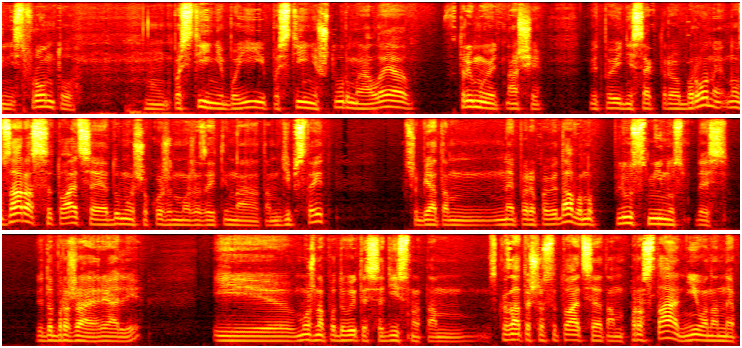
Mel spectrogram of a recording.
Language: Ukrainian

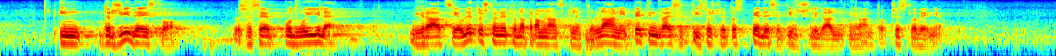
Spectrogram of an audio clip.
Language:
Slovenian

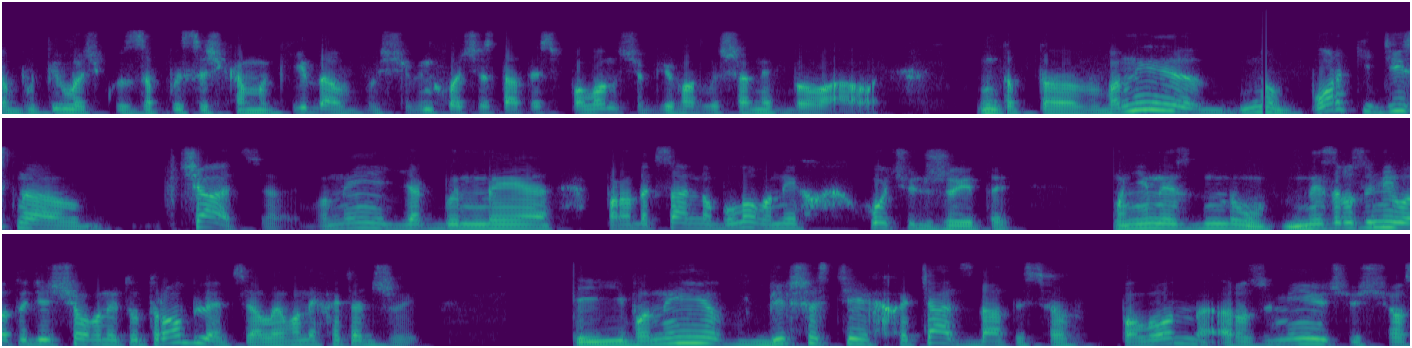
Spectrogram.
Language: Ukrainian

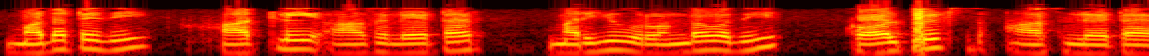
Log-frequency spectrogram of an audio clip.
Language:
Telugu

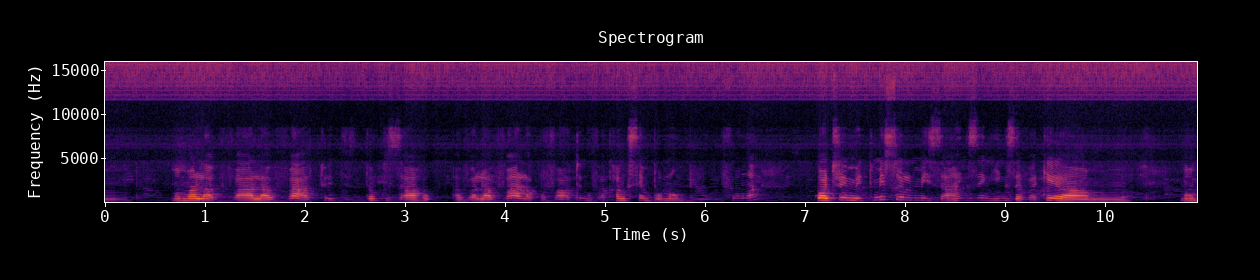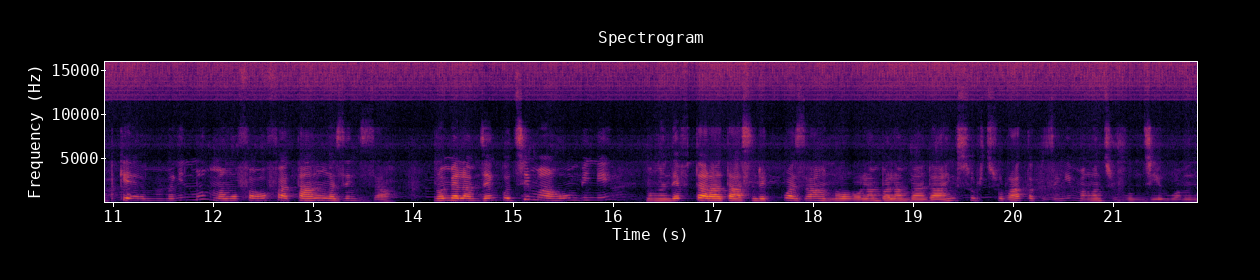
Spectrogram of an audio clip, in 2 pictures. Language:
Northern Betsimisaraka Malagasy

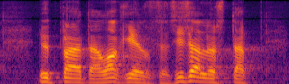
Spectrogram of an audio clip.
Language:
Finnish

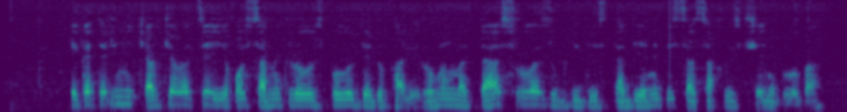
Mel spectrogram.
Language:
Georgian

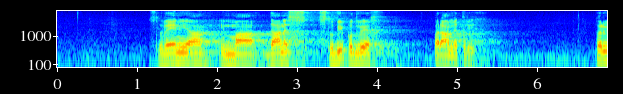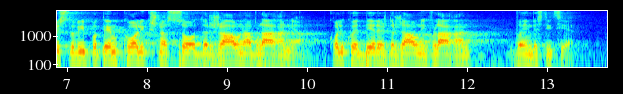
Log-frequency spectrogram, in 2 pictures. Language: Slovenian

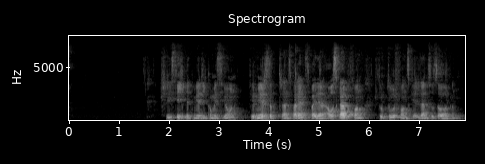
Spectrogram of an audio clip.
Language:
German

